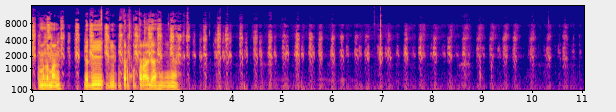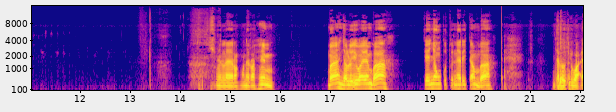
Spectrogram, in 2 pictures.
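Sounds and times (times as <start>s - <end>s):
bird calling in rapid notes: 0.0s - 11.8s.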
